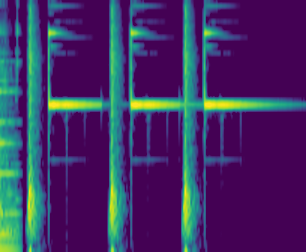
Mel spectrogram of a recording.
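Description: Three bell-like dings about a second apart: each is a sharp strike followed by a single ringing tone that fades away, with the last one dying out near the end.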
